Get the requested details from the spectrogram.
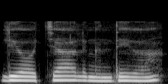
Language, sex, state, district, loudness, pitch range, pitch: Wancho, female, Arunachal Pradesh, Longding, -14 LUFS, 175-190 Hz, 180 Hz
